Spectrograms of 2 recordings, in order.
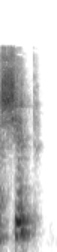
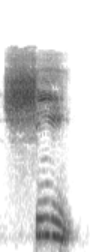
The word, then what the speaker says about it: sheep: Or do you guys say sheep? Sheep. Remember, this double E pronounces the E, and you do it when you make your mouth smile like a bit.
